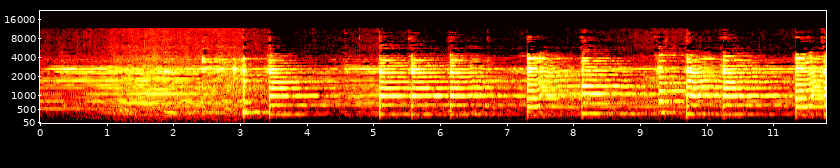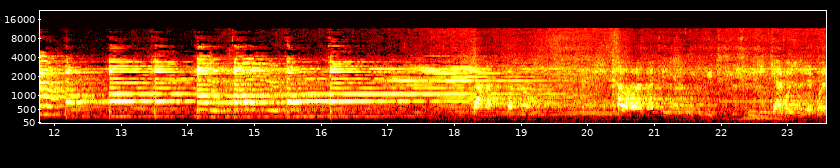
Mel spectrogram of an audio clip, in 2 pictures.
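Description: Sarod played solo: single plucked notes struck one after another, each ringing on, with some notes sliding in pitch.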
